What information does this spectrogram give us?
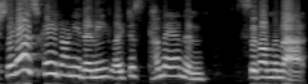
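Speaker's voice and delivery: put-on thick Southern accent. Recalling a first yoga visit, quoting the woman who invited her in: thick Southern accent. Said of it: "with a thick Southern accent was like".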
